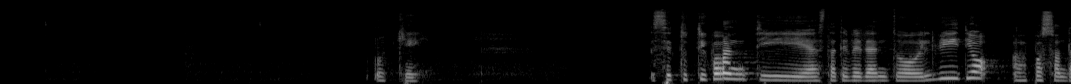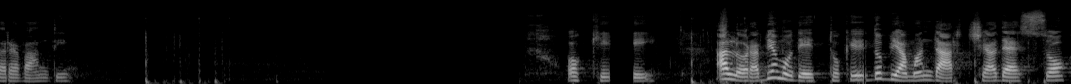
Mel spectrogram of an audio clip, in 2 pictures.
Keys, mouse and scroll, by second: 16.4-19.5 middle drag.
